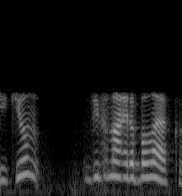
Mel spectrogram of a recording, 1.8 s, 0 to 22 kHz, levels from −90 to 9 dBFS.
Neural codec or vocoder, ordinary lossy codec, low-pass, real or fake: codec, 16 kHz, 0.2 kbps, FocalCodec; none; 3.6 kHz; fake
